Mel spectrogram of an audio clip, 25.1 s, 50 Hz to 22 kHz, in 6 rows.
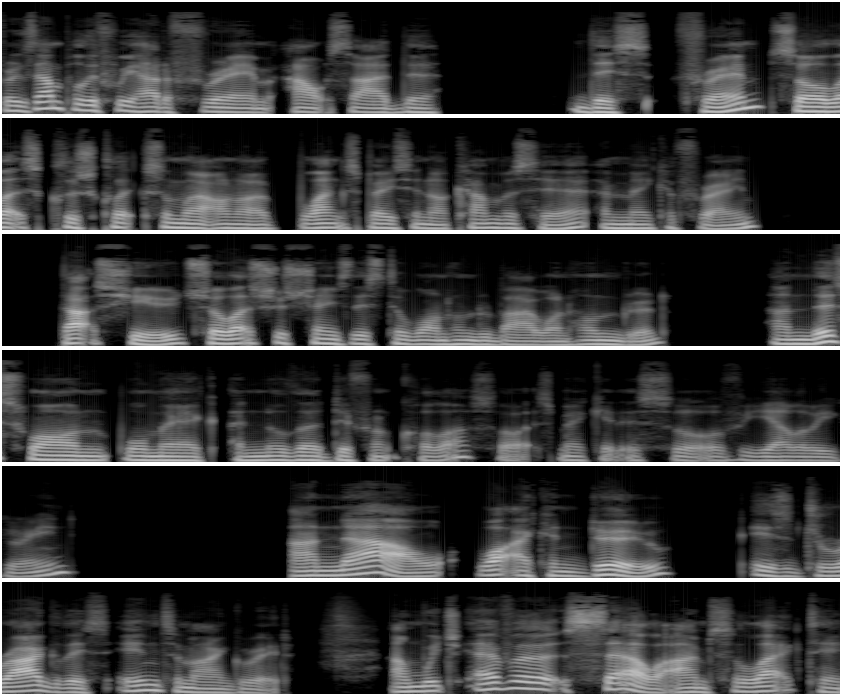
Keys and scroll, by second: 0.4 space, 0.5 space, 1.6 f, 9.2-11.0 typing, 19.3-20.2 typing.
